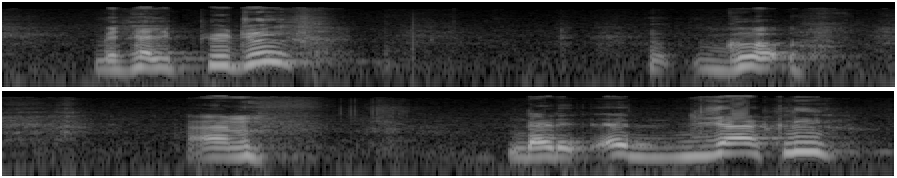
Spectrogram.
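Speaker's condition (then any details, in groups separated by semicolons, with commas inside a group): Cerebral palsy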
